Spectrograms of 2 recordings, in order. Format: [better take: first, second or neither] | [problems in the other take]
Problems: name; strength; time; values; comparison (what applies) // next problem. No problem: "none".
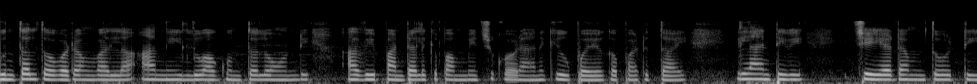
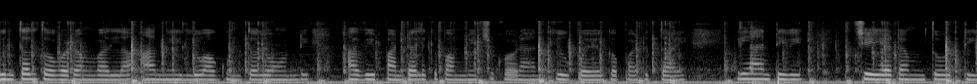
first | background sound (Computer keyboard); 2 dB below the speech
